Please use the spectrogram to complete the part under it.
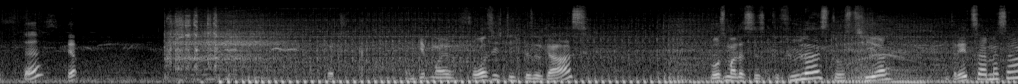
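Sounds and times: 
speech: 0:00.2 - 0:01.0, 0:03.3 - 0:03.6, 0:04.2 - 0:06.0, 0:07.1 - 0:10.1
engine cranking with push-button starter: 0:01.6 - 0:03.6
engine idling: 0:01.7 - 0:10.1.

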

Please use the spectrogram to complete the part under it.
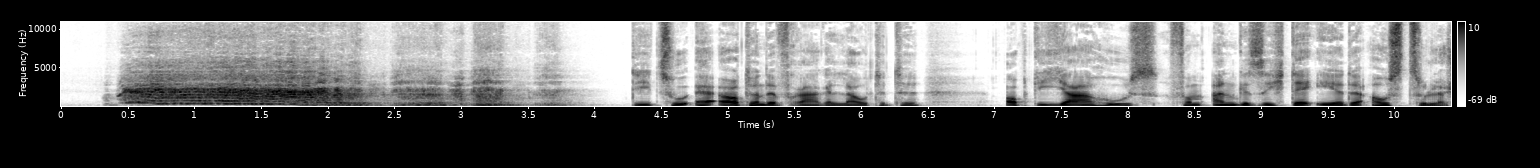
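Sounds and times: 
horse neighing loudly: 0:00.4 - 0:04.0
speech: 0:04.3 - 0:10.4.

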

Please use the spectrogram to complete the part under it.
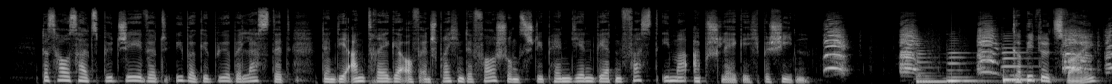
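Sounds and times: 
speech: 0:00.4 - 0:08.3, 0:09.2 - 0:11.1
goose honking: 0:08.2 - 0:11.1.

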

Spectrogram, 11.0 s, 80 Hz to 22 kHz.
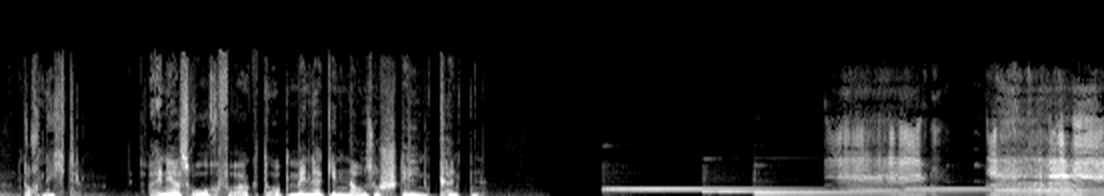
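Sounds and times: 
speech: 0:00.2 - 0:00.9, 0:01.5 - 0:04.9
soft chime-like tones: 0:06.0 - 0:10.2
baby crying loudly at night: 0:08.2 - 0:11.0.

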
